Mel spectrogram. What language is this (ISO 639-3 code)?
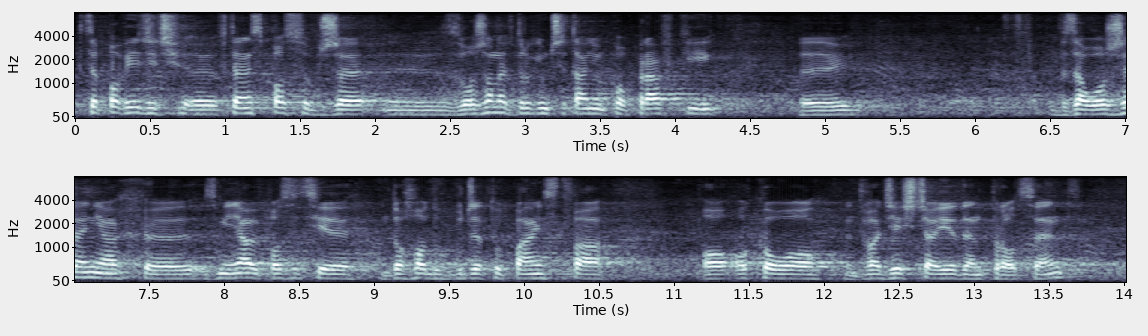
pol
